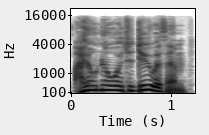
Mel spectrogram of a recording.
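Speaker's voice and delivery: high, exasperated cry of helplessness; exasperated quote. Retold or imitated. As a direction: throw your hands up, pitched high. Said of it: "And I'm like".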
